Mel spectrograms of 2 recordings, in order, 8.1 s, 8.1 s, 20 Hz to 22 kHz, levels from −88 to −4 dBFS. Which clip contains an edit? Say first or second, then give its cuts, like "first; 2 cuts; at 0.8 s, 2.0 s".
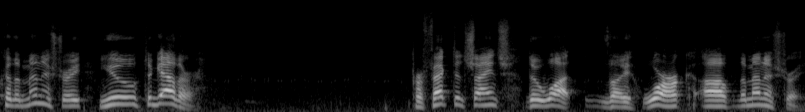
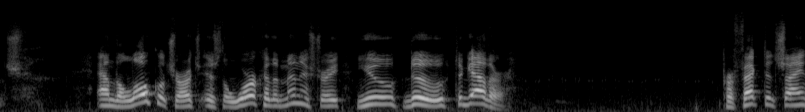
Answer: first; 1 cut; at 1.4 s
